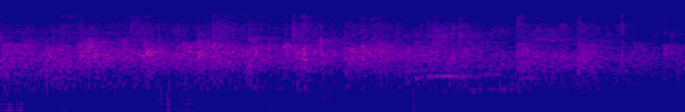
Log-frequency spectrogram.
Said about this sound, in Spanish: Denle ese aplauso al Señor en esta linda tarde.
